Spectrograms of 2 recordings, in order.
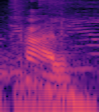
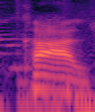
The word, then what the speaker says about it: Cole: Pronuncio el Cole así porque a nuestro editor le encanta como sobrepronunciar. Sí. Como un Schweinsteiger. Pero es Cal. Cal.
